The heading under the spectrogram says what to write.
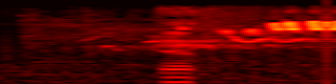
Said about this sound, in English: I'm right next to the Twitter bird. And the Twitter bird. What does that sound like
